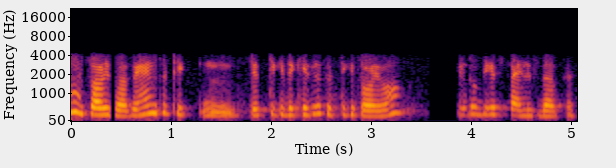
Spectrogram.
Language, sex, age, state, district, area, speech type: Odia, female, 18-30, Odisha, Kandhamal, rural, conversation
